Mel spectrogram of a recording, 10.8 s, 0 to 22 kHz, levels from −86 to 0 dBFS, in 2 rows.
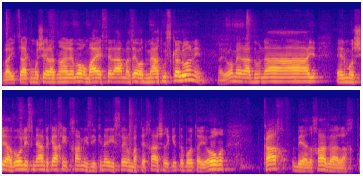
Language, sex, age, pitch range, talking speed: Hebrew, male, 30-49, 145-220 Hz, 175 wpm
